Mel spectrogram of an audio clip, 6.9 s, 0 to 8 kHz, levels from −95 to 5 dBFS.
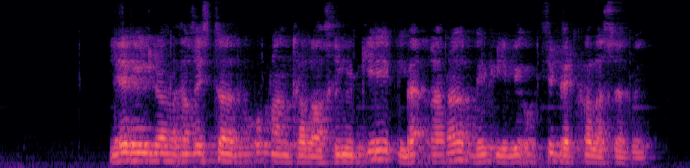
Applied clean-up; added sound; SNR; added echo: neural mask model DeepFilterNet 3.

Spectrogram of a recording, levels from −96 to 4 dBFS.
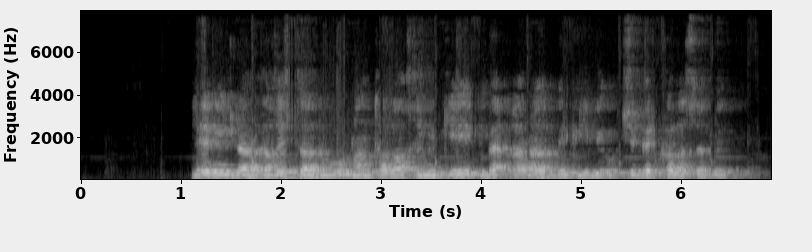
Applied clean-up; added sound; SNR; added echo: neural separator model SepFormer DNS4.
